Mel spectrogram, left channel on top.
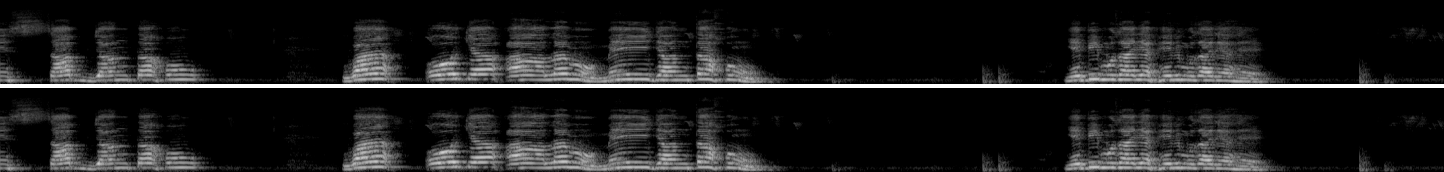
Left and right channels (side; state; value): both; identical; correlation 1.00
